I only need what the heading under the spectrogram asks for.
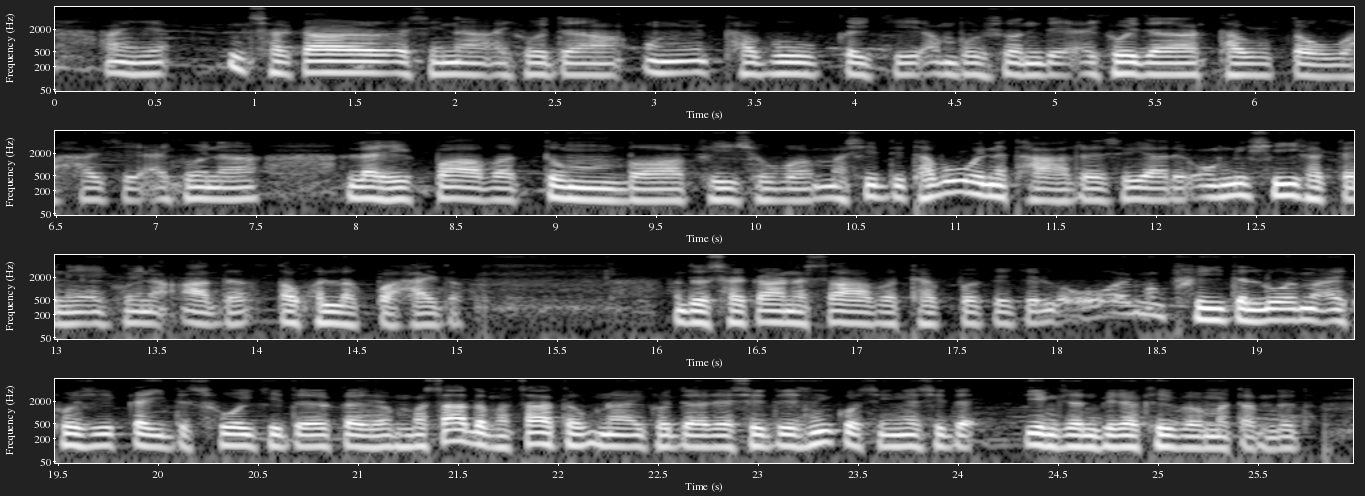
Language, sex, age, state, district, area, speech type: Manipuri, male, 18-30, Manipur, Tengnoupal, urban, spontaneous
